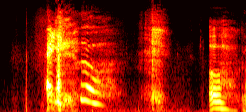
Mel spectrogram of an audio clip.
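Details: Adult woman who could not stop sneezing all day: one sharp, forceful sneeze followed by voiced sighs and a short catch of breath: sneezing.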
